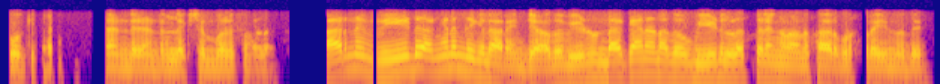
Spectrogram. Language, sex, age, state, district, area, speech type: Malayalam, male, 18-30, Kerala, Kozhikode, rural, conversation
